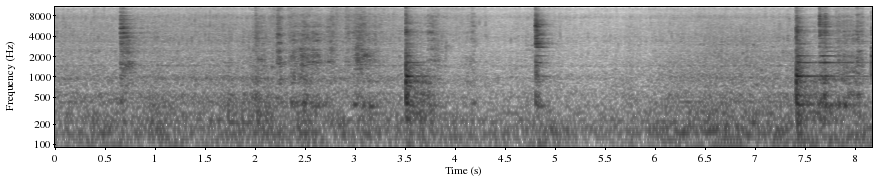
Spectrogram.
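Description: Minced meat frying in ghee in an aluminium pot, sizzling steadily while it is stirred, with a metal utensil scraping and clinking against the pot several times.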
